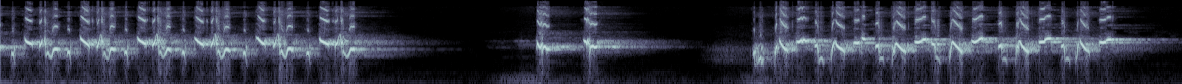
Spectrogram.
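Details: Yellow-vented bulbul (trucukan) singing actively, used as a lure sound for other birds: two bursts of rapid bubbly chattering notes with a short clipped call between them, loud and close.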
